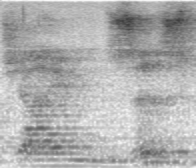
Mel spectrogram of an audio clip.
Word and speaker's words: James's: end in s because we pronounce the second s like James's pen so we do James Z we do need to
